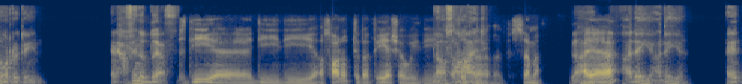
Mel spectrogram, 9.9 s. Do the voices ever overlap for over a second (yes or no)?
no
